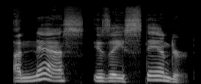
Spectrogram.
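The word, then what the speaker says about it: Ness (נס): So starting at number one on your handout, we have to know something about the word for banner and the Hebrew word Ness, N-E-S, we would pronounce it.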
